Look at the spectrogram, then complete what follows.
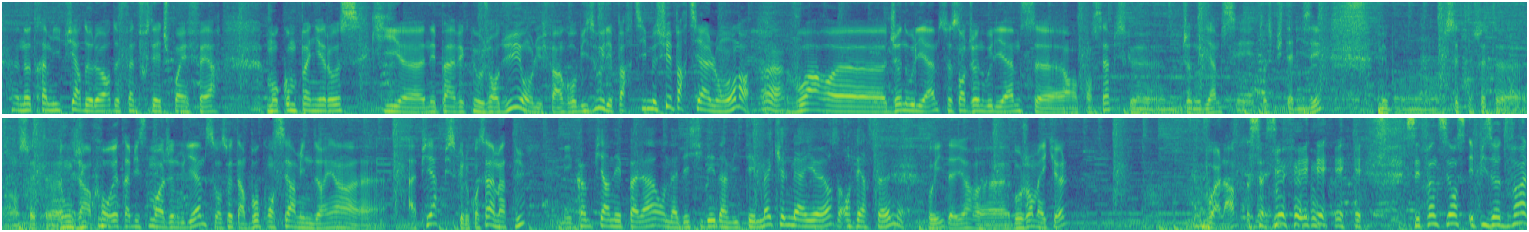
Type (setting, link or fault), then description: setting, busy venue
